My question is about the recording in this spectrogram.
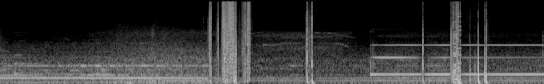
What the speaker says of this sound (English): Let the sound of the bell vibrate every cell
